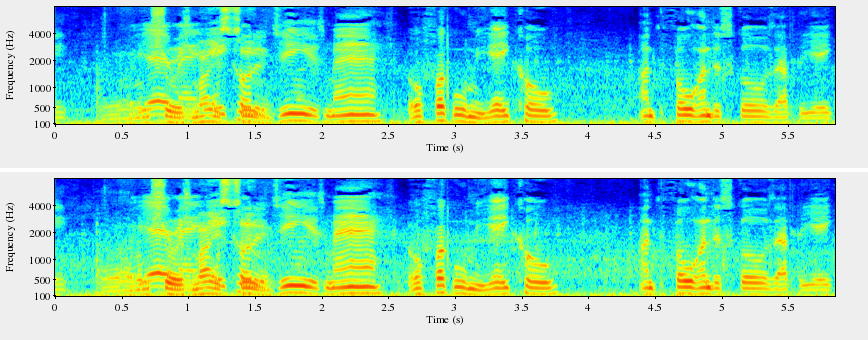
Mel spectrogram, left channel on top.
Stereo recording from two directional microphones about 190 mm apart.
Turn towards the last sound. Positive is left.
turn(degrees=15)  # may be behind; listen again after turning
